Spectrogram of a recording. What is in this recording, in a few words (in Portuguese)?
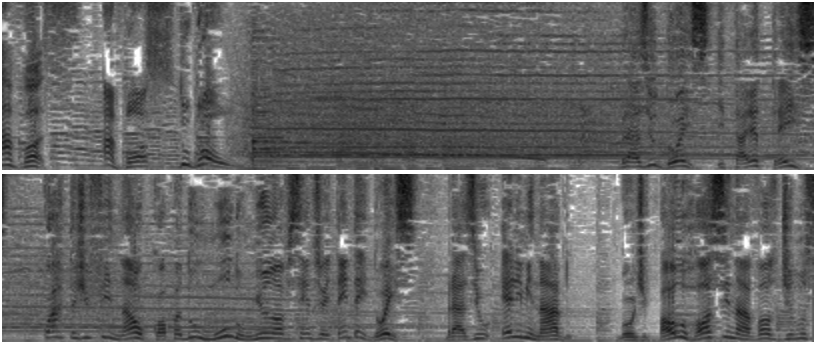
LOCUTOR NARRA GOL; LUCIANO DO VALLE; GOL DE PAULO ROSSI NA COPA DE 1982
